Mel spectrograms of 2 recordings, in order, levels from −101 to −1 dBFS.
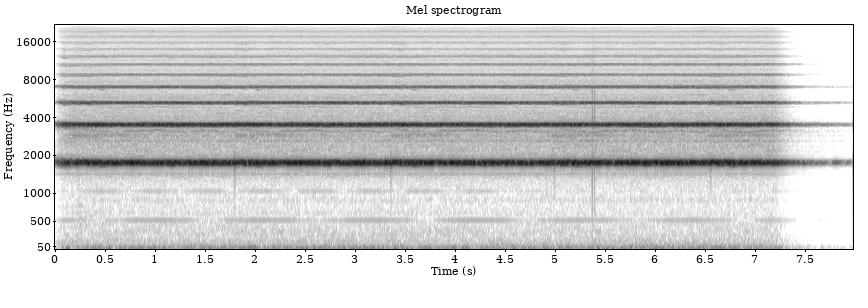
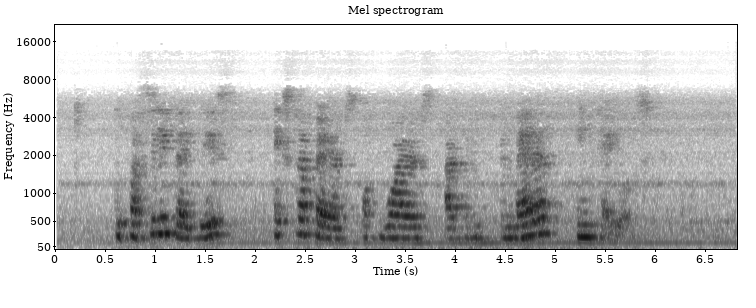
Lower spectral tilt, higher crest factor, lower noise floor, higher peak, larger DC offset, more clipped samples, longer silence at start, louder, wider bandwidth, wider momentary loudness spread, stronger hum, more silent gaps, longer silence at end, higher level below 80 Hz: second, 7 dB/octave vs -7.5 dB/octave; second, 12 dB vs 18 dB; about the same, -46 dBFS vs -47 dBFS; second, -6 dBFS vs -2 dBFS; neither; neither; second, 0 s vs 0.6 s; first, -15 LUFS vs -20 LUFS; first, 18.5 kHz vs 7 kHz; second, 2 LU vs 13 LU; neither; neither; first, 0.5 s vs 0 s; second, -64 dBFS vs -54 dBFS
